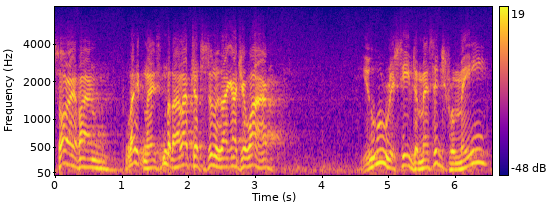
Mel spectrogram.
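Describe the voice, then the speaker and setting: An actor playing a steady, matter-of-fact man in a 1940s radio drama, on a dull reverberant old recording. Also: on the high side, normal speed, slight background noise. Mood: grave.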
